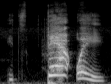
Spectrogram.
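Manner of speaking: high excited whispered yell; boy telling the others where she is. A narrator's reading. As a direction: call out the direction urgently. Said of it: "Tom yelled".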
